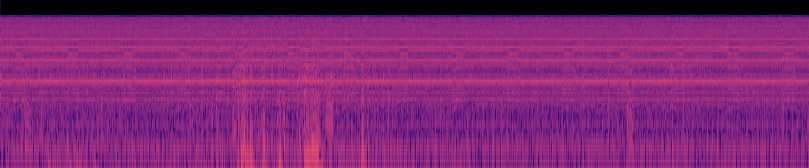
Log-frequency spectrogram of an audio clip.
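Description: Steady electrical mains hum with several steady tones over a background hiss, picked up by the recording microphone. There is a faint, brief voice-like murmur about two and a half to three seconds in.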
